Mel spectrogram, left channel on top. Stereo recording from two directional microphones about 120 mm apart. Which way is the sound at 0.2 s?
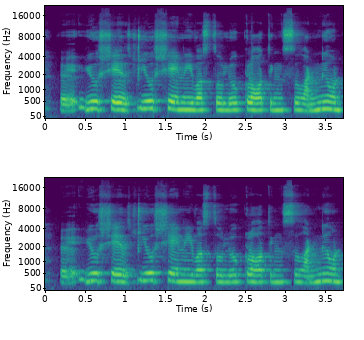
25° left (ahead or behind).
